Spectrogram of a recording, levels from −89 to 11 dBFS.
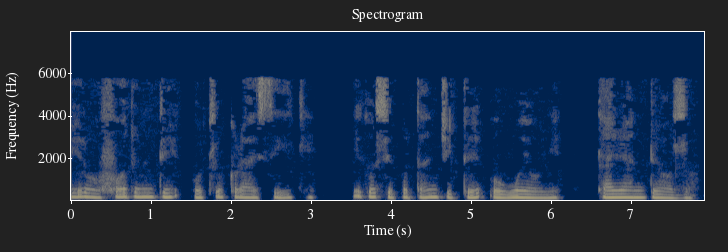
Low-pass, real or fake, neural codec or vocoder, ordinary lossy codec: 7.2 kHz; real; none; MP3, 24 kbps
